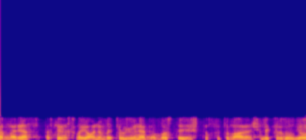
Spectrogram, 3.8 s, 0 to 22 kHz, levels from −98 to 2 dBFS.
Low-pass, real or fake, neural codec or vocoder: 3.6 kHz; fake; codec, 16 kHz, 4 kbps, X-Codec, HuBERT features, trained on general audio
